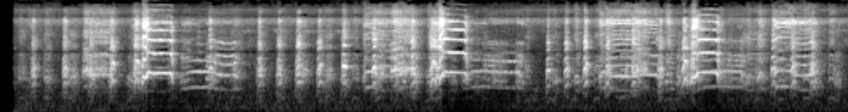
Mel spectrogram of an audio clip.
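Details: A gold Sebright bantam rooster, after joining a hen's egg song, hops onto a roof and gives a run of high, thin, strained crows in quick succession, with short clucking notes between them.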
